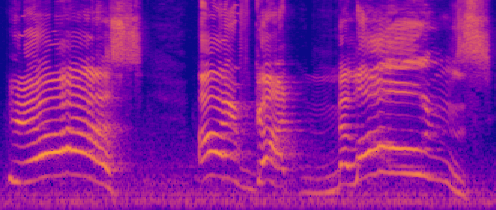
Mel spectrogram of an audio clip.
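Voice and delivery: high drawn-out cheer; victory cry. Real, not acted.

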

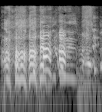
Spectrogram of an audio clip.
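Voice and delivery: laughing through the words; cracking up while saying it. Real, not acted. Cream lands on his mouth.

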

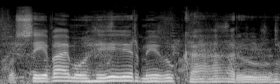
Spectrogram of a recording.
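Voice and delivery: drawn-out, very slow threat; slow mock menace. Gamer taunting the boss, very slow mock menace. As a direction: stretch every word like a villain.

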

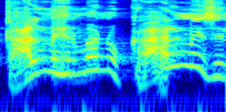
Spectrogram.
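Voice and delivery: loud, high pleading to calm down; urgent shout. Retold or imitated. (gritando alto, ¡cálmese!)

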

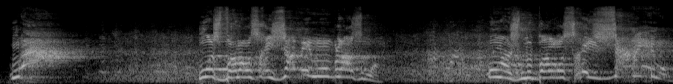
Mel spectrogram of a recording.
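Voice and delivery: a schoolboy defying the teacher who asks his name; defiant kid. Retold or imitated. Kid defiantly refusing to give name.

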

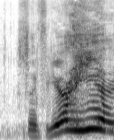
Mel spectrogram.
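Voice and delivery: ordinary talk

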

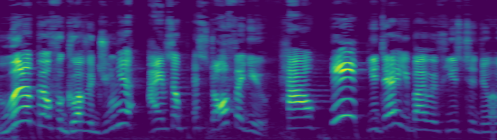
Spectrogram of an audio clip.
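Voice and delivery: a dad venting his anger at his son; angry father scolding. Acted.

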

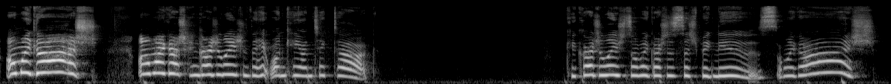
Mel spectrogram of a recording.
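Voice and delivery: high, loud excited squeal; squealing excitement. Real, not acted. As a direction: shriek with delight at big news. Friend hit 1K, celebrating.

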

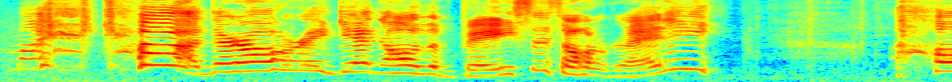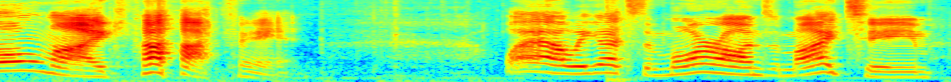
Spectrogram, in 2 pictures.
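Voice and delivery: high, loud squealing rant; exasperated outrage. Real, not acted. Player watching his team lose bases, exasperated outrage. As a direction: yell it in real disbelief, voice shooting up. Rages as bases are lost.

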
